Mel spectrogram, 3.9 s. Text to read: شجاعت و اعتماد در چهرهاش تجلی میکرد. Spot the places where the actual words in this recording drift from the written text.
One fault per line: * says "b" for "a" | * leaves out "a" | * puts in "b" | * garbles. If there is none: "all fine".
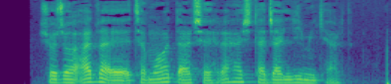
all fine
